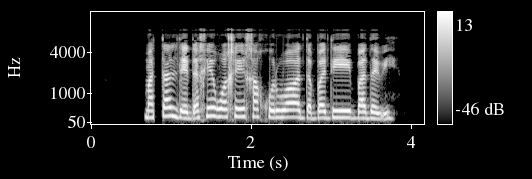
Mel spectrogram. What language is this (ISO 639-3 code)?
pus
